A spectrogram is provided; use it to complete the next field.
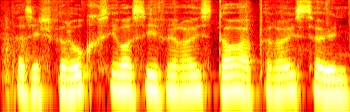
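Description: The voice is somewhat breathy, with a dark, mellow tone. It moves at a fairly slow pace in monotone, flat intonation. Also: man. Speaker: retiree. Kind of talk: personal storytelling.

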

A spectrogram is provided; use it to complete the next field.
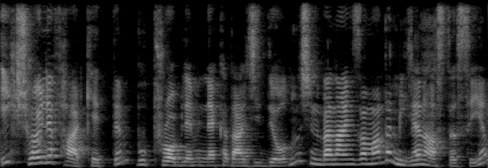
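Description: This woman sounds animated, her pitch swinging very widely. She talks at a moderate pace. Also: quiet background. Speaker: podcast co-host. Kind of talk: casual chat.

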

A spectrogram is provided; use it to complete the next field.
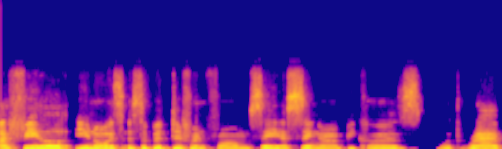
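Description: A woman's fairly low voice, dark and mellow in tone, at a moderate pace, in a very clean recording over a silent background. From Zimbabwe. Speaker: rap artist. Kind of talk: casual interview.

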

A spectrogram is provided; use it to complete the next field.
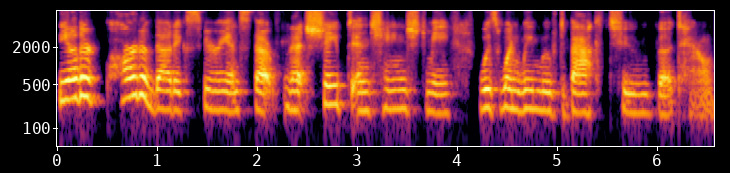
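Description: In a very clean recording with a silent background, a woman with an unremarkable speaking voice talks at medium pitch and a fairly slow pace with lively intonation. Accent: American. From Connecticut, US. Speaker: leadership coach and executive. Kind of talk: interview.

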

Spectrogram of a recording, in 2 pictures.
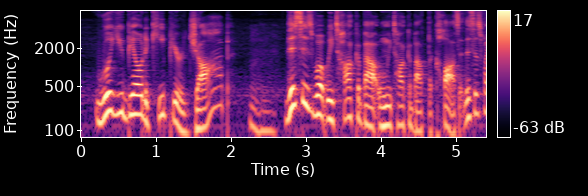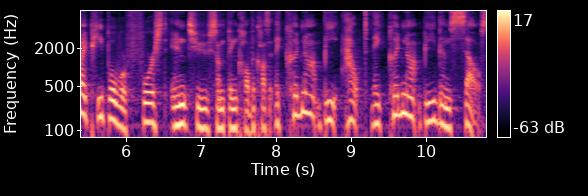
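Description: In a very clean recording with a silent background, a man talks at a fairly quick pace in a fairly high, somewhat breathy voice with very wide pitch swings. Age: 30s. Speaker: city councilman and teacher. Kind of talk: casual chat. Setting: studio.

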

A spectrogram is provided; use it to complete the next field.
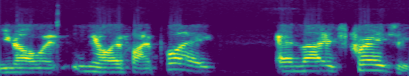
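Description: A man speaks with a high pitch and very wide pitch swings. His pace is moderate. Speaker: senior writing group member. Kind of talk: casual storytelling. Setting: video call. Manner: halting.

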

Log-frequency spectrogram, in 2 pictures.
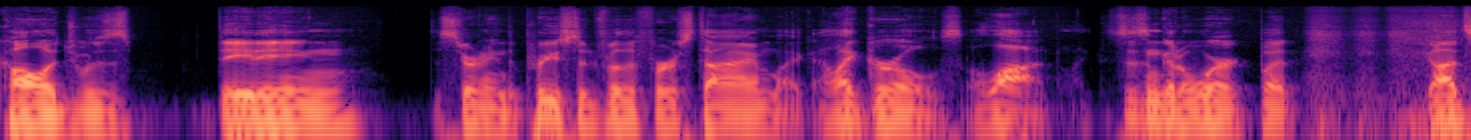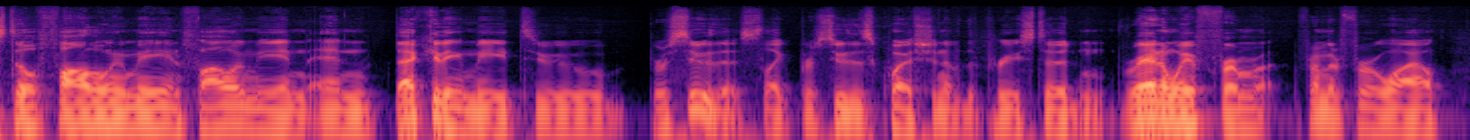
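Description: Using a normal speaking voice, a man with a fairly low pitch delivers his words at a fairly quick pace, his pitch varying in an ordinary way. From Florida, Tampa Bay. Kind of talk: casual chat. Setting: studio.

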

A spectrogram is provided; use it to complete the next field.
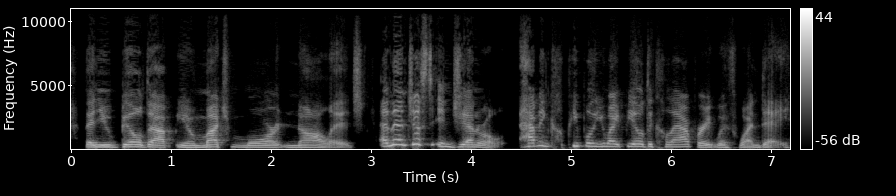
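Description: A woman of medium pitch with a Canadian accent, an ordinary speaking voice, at a moderate pace. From Canada. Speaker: entrepreneur and author. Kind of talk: interview.

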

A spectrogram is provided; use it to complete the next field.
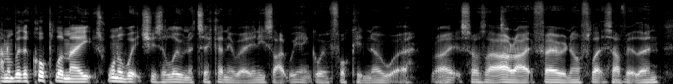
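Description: A man talks at a very fast pace with a Yorkshire accent, his pitch fairly low. The recording is very clean, with a silent background. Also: ordinary pitch variation. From northern England, Leeds. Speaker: podcast host and musician. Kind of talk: casual interview chat.

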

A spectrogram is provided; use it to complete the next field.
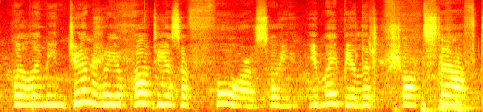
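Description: A female-sounding put-on character voice, high-pitched, at a fairly quick pace over clear background noise. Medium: actual play.

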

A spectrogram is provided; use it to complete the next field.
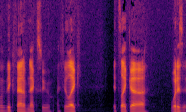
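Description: A man is speaking here. His pace is moderate and his pitch is medium. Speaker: podcast host. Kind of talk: casual chat.

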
